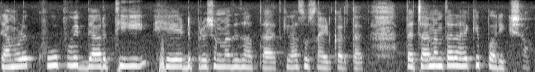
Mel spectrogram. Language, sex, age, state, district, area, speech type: Marathi, female, 18-30, Maharashtra, Sangli, urban, spontaneous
